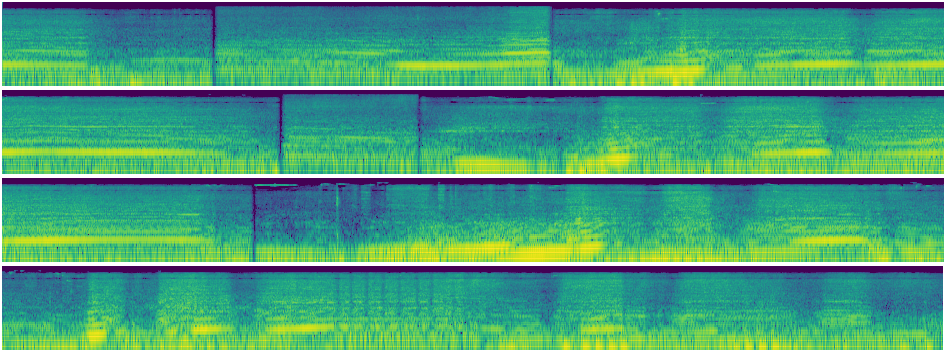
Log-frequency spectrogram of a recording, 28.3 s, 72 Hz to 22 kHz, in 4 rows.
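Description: BMW E36 drift car's engine heard from inside the cabin, revving up and down over and over as the car is drifted, with a couple of brief lifts off the throttle.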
